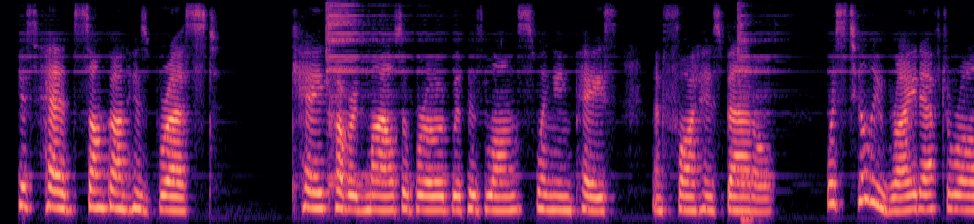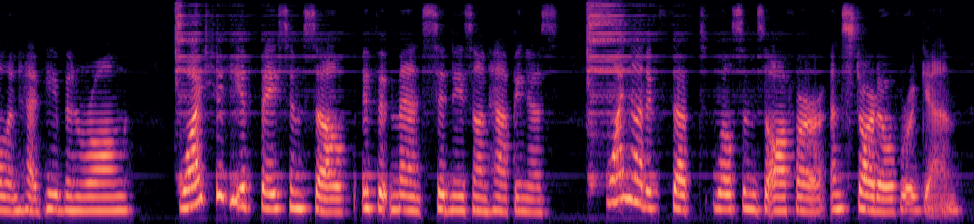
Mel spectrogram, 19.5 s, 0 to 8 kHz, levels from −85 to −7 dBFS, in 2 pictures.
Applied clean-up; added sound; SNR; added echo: neural mask model RNNoise.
